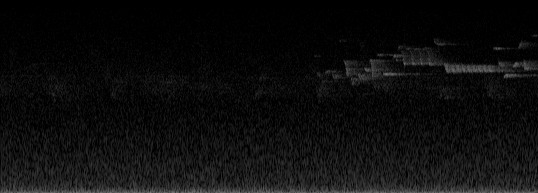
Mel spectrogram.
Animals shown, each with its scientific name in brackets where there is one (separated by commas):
Winter Wren (Troglodytes hiemalis)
